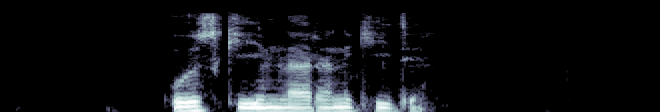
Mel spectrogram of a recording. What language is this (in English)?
Uzbek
